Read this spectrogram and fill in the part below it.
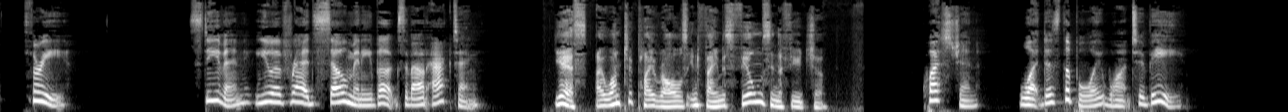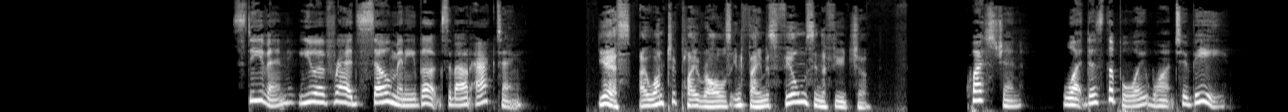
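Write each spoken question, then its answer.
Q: What does the boy want to be?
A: An actor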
